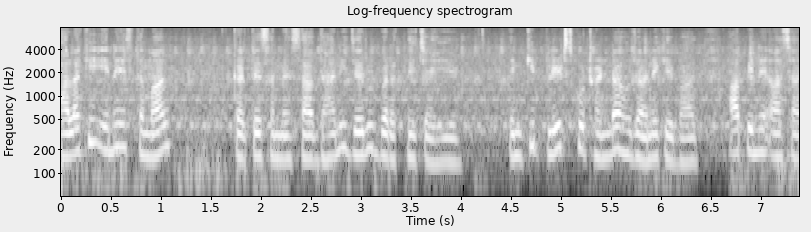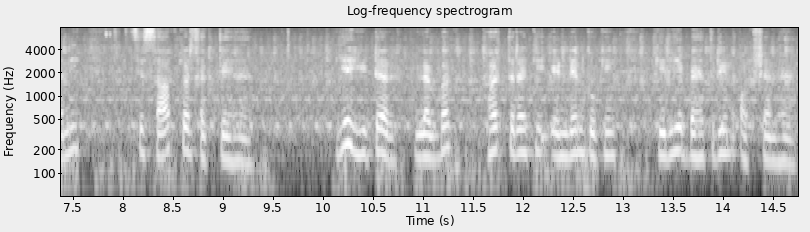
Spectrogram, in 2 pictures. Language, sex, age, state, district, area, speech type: Hindi, male, 18-30, Uttar Pradesh, Sonbhadra, rural, spontaneous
